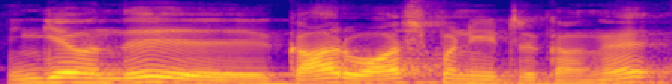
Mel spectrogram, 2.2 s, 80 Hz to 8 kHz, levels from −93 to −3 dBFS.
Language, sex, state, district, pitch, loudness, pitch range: Tamil, male, Tamil Nadu, Nilgiris, 135 Hz, -14 LUFS, 115-160 Hz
